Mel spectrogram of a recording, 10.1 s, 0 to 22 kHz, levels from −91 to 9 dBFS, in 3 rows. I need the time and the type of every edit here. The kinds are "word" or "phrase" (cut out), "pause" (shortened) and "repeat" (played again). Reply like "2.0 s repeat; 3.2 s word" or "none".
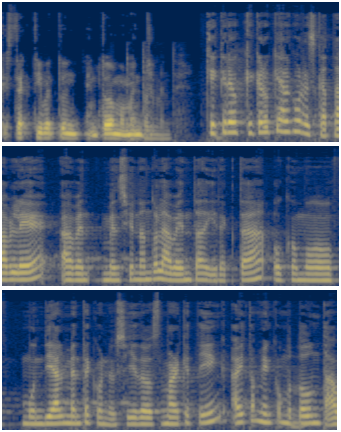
2.4 s word; 4.4 s word; 8.3 s word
